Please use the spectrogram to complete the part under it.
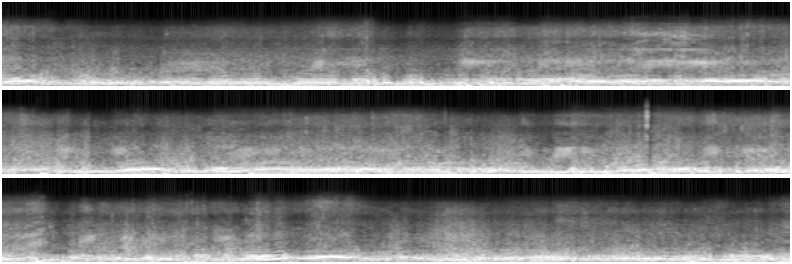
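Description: A dirt bike engine roars close by, revving up and down as the rider shifts gears.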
